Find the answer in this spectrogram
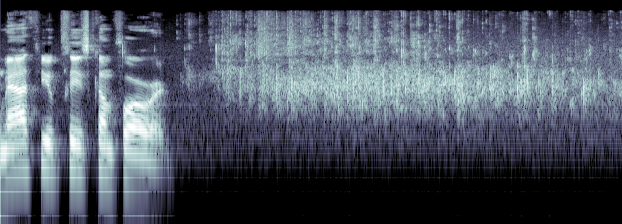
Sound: applause

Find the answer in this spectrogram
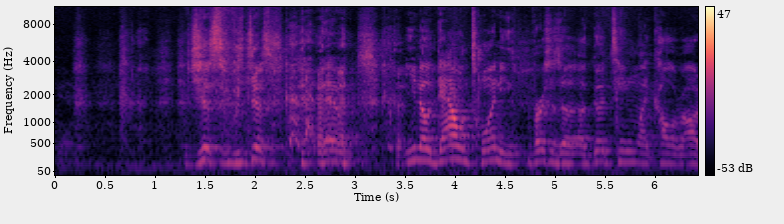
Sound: laughs

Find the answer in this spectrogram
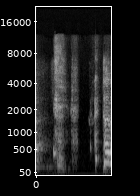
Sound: laughs

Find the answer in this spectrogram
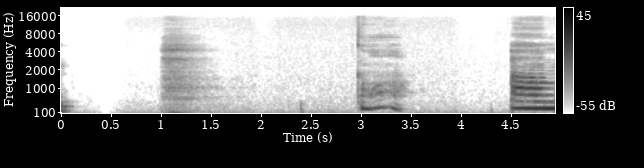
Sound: sighs; whispers

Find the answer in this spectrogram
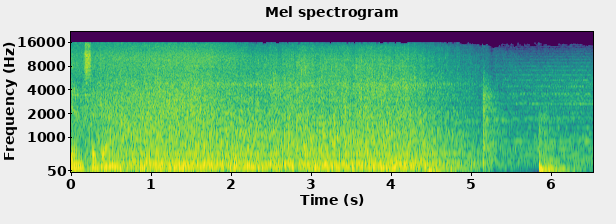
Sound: waves crashing

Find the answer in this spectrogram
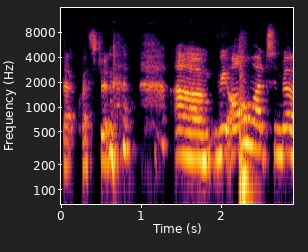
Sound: chuckles

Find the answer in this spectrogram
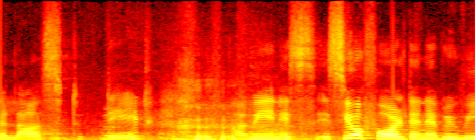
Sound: laugh

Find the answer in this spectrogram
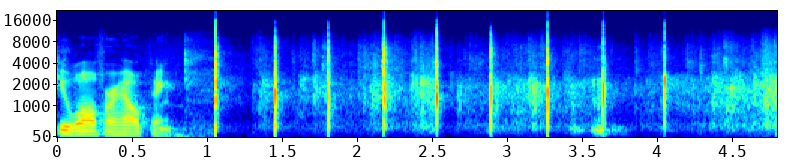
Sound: applause

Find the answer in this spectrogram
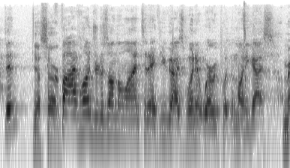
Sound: none

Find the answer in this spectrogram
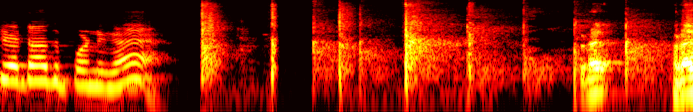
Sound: applauds

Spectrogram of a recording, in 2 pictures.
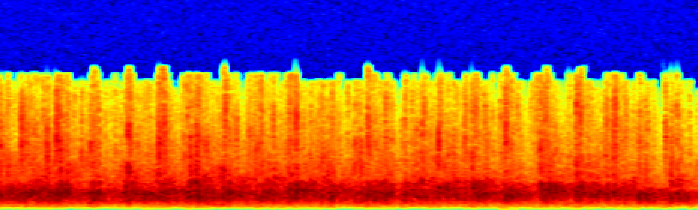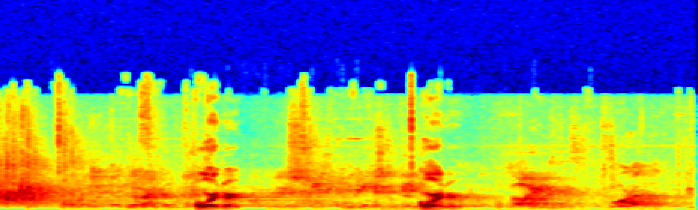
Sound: some Applause

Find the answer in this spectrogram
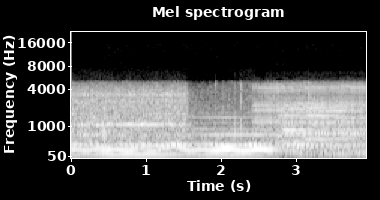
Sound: door buzzing

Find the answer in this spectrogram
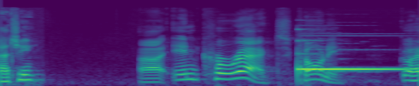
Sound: bell dings

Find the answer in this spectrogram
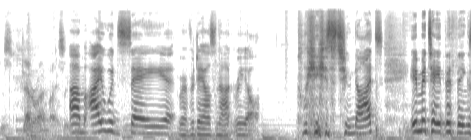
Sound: laughs

